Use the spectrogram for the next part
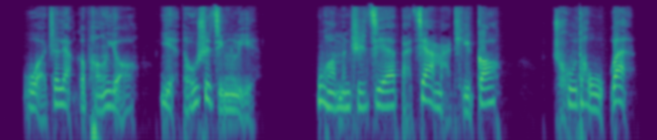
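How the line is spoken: Lowered voice. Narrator (Chinese): 陈经理声音压更低

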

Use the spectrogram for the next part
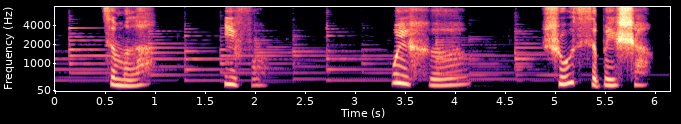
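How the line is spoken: Gentle voice. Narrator (Chinese): 一个温柔的声音响起

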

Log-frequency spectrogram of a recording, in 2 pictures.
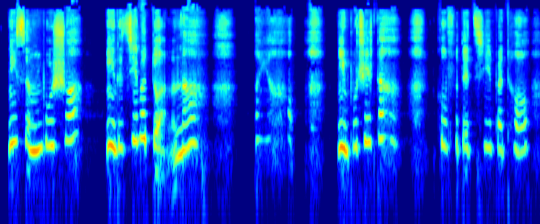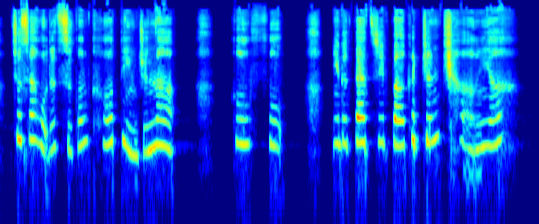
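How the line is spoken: Laughing. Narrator (Chinese): 高峰笑道

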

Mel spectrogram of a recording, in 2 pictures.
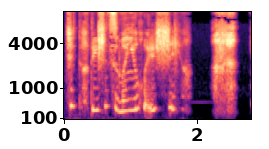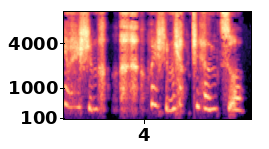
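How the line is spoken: Crying. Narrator (Chinese): 小金则是哭着说

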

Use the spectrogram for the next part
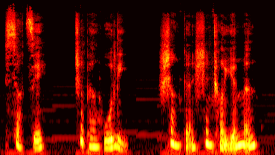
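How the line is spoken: Laughing scold. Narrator (Chinese): 夫人笑着骂道

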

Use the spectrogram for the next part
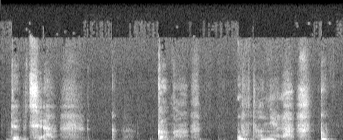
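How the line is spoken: Calmer, softening. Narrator (Chinese): 陈斌情绪开始缓和了，说

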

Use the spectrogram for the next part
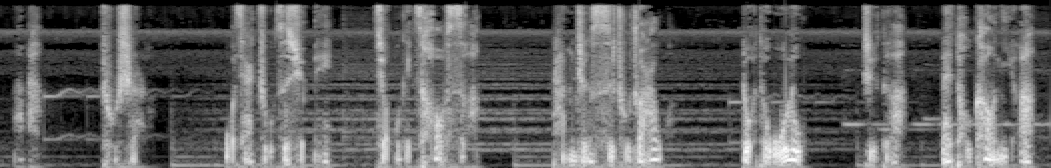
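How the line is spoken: Low voice. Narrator (Chinese): 杨三 对常妈妈低声说道

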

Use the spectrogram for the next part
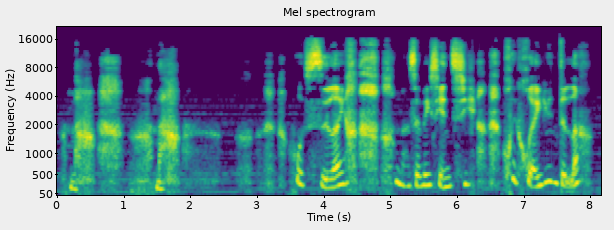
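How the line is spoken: Panting, slow calling. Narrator (Chinese): 阿辉用力地喘着气，口中缓缓地叫着

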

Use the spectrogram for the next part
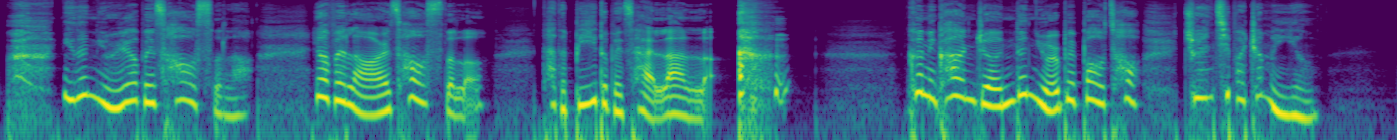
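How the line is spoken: Cursing with wild laughter. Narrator (Chinese): 狗子 疯狂的笑骂

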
